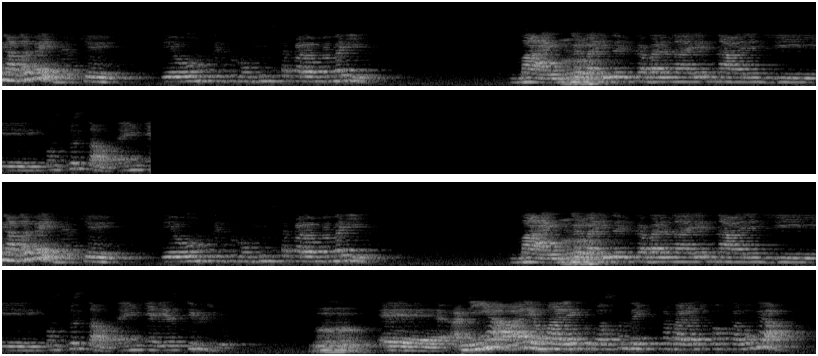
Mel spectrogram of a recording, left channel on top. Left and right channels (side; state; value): left; drops out; at 9.7 s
